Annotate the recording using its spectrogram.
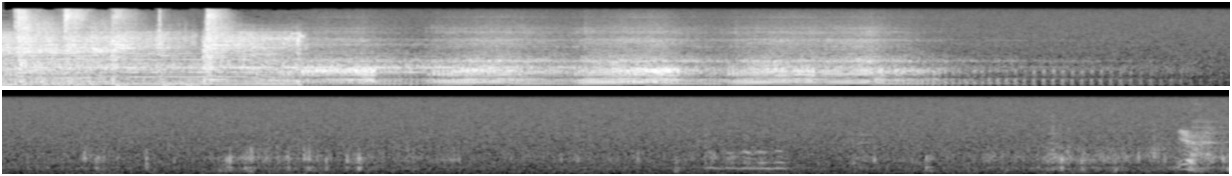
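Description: Background music with a beat, fading out over the first half and gone by about eight seconds in, followed by a very quiet stretch with a few faint sounds.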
